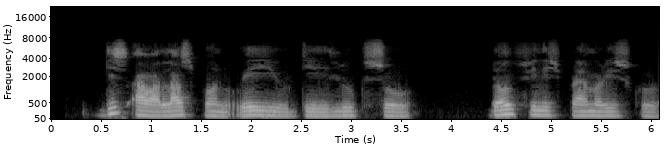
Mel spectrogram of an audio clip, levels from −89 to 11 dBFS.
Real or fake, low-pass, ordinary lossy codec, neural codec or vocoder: real; 7.2 kHz; AAC, 24 kbps; none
